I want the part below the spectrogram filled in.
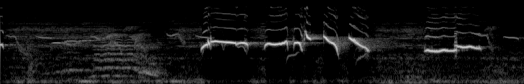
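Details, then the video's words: Persistent oriental magpie-robin morning song, meant to get reluctant birds singing and showing their repertoire. Soft warbling and a descending trill lead into loud level whistles, rapid slurred notes and a final lower whistle. "PANCINGAN PAGI KACER SUSAH BUNYI LANGSUNG GACOR NGOTOT BONGKAR ISIAN"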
